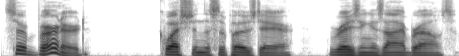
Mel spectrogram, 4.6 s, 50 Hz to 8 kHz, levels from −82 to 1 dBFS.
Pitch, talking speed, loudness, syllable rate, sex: 130 Hz, 120 wpm, -17 LUFS, 4.6 syllables/s, male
